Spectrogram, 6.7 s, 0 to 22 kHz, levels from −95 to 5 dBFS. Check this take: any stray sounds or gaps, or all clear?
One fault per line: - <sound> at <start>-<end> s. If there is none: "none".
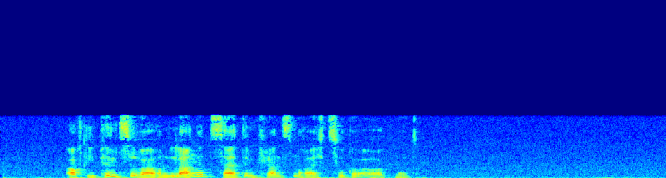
none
